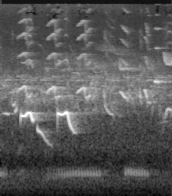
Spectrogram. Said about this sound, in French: comme le loriot qui vient d'arriver lui aussi. Son chant est très facile à reconnaître. On dirait un garçon qui siffle les filles, non ?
